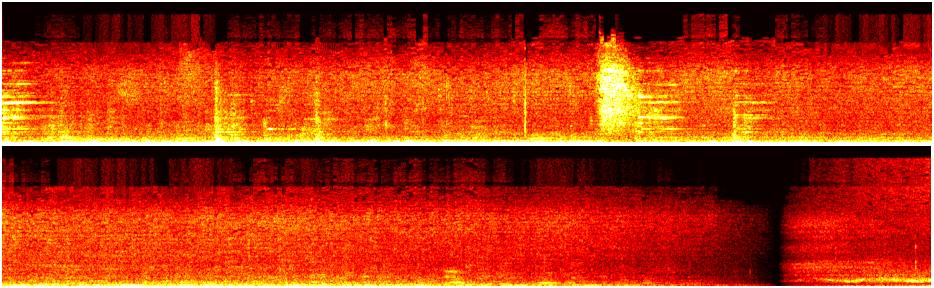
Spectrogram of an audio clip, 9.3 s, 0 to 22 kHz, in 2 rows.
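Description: A narrow-gauge 600 mm field railway train rolls along at a railway museum in Bochum-Dalhausen, a steady rumbling ride with rhythmic clatter and occasional squeals, close and loud, briefly dropping near the end.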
